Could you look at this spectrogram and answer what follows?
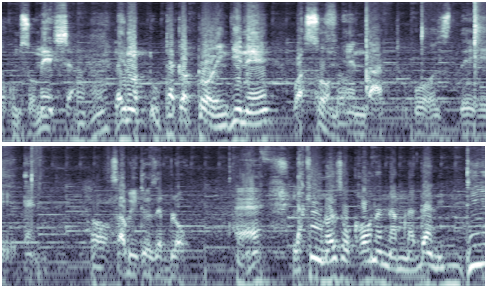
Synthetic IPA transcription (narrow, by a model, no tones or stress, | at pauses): akum̩sɔmɛʃa̰lakiniautakiwakutɔawɛŋɡinɛ | wa̰sɔmɛ̰̃nða̰t | wɔ̰zðɛ̰ɛ̰n | kɔsabaɓuitwɔzɛblɔ̰k̚ | ɛ̰ | lakiniunawɛzaukaɔnanamnaɡanindi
